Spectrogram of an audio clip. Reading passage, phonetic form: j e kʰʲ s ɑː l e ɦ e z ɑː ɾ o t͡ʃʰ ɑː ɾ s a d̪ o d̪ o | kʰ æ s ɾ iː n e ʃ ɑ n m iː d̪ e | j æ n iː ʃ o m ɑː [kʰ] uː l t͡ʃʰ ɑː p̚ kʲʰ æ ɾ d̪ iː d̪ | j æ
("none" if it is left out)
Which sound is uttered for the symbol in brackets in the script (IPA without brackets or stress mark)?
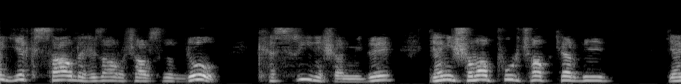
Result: pʰ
